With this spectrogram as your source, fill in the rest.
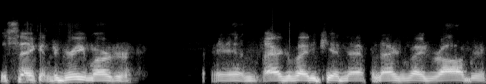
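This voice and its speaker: With an East Tennessee accent, a man speaks at a moderate pace in a very deep, low voice with monotone, flat intonation. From East Tennessee, small town. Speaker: ex-prisoner. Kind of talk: interview, personal story. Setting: podcast.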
